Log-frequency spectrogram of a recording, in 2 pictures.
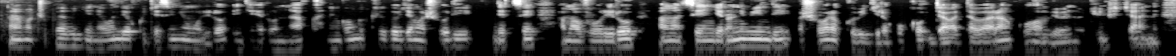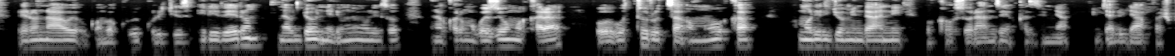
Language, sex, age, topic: Kinyarwanda, female, 25-35, government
